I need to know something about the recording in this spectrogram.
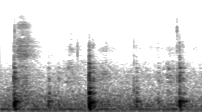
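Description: Light plastic clicks and taps as a small plastic figure with a clear plastic dome is handled and turned, three sharper clicks a little under a second apart with fainter ones between.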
